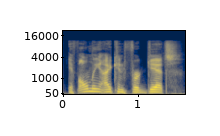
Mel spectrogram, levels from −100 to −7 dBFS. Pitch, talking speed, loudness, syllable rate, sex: 145 Hz, 185 wpm, -17 LUFS, 4.9 syllables/s, male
